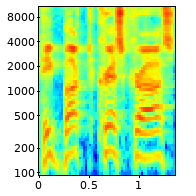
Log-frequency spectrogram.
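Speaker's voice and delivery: ordinary delivery, nothing marked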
